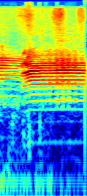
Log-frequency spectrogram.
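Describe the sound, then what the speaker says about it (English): A sheep in Minecraft gives a single short, soft bleat, quiet and close, with no talk over it. "basically gathering a lot of sheep,"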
